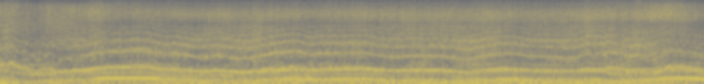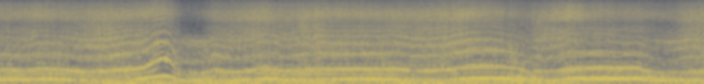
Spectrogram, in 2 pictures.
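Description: FPV racing quadcopter's brushless motors and propellers whining as heard from the onboard camera, the pitch rising and falling constantly with the throttle, with a sharp throttle punch and drop a little past the middle. A rushing noise of prop wash and wind runs underneath.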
